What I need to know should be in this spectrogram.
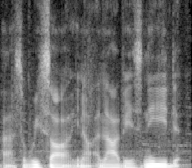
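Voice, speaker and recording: A man co-hosting a stream, speaking in a casual, halting way with many fillers and restarts. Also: sits low, steady tone, vocal fry, warm tone, soft background music. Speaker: streamer co-host. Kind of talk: casual live-stream interview.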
